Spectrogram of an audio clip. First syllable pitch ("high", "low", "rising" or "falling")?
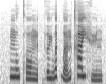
high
